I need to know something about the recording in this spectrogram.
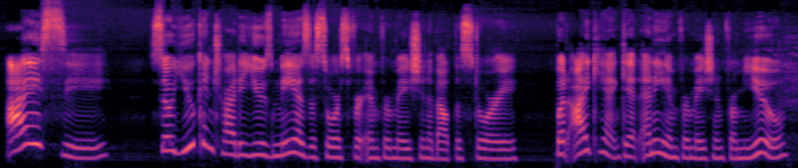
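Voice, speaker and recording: A woman's voice: mid-range voice, lively intonation, normal speed, a bit bright, no room sound, lightly acted. An actress playing a friendly, easygoing young woman student traveler in a radio drama for English learners. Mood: amused. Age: young adult.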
